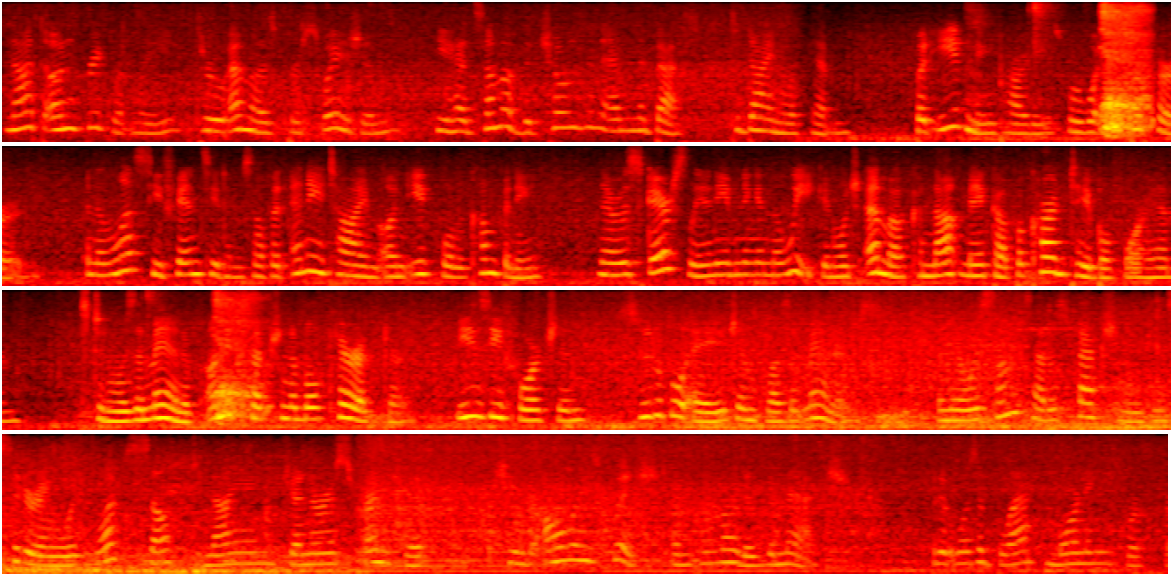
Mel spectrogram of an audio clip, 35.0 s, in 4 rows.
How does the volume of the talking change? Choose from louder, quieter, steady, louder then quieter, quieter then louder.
louder then quieter.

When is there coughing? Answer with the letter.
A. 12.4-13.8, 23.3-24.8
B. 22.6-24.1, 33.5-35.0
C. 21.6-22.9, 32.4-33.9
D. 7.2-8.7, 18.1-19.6
D.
